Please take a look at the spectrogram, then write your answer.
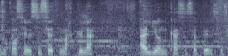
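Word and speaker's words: Алёнка: Alionka, ça s'appelle, ça se prononce Alionka.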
